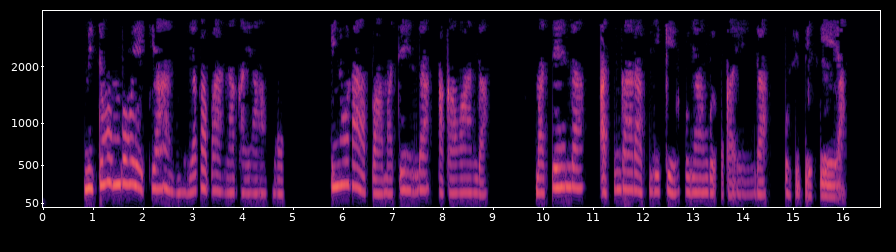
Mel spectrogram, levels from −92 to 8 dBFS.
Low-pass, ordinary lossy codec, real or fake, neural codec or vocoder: 3.6 kHz; MP3, 16 kbps; fake; vocoder, 44.1 kHz, 80 mel bands, Vocos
